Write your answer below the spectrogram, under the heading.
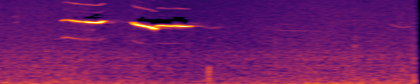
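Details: A confiding Rufous-naped Lark calls from song posts such as a fence pole, soil mound, rock or burnt stump in southern Africa, giving two clear, high whistled notes, the second slightly lower and sliding down.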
